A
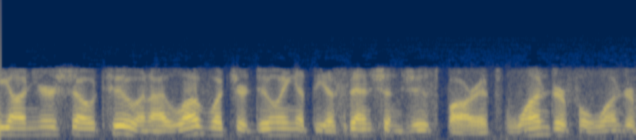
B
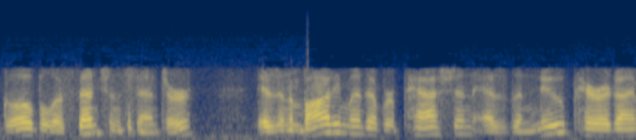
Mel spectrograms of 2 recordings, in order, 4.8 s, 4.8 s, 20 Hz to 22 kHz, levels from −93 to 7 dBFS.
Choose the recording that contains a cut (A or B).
B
